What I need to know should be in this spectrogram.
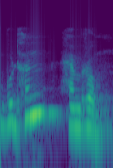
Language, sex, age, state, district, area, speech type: Santali, female, 45-60, Jharkhand, Bokaro, rural, spontaneous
